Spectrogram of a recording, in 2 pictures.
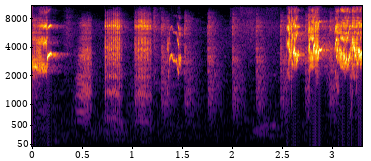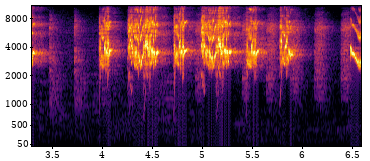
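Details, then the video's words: Champion Javan myna in melodious song, a fast run of crisp high chips and harsh squeaky notes with pauses, growing louder and denser in the second half. "JALAK KEBO JUARA KICAUAN MERDU"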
